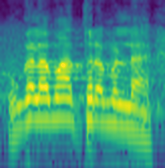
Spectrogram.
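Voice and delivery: ordinary talk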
